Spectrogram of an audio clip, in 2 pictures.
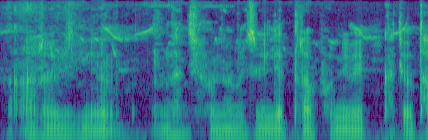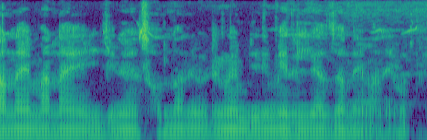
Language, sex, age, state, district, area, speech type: Bodo, male, 18-30, Assam, Udalguri, urban, spontaneous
